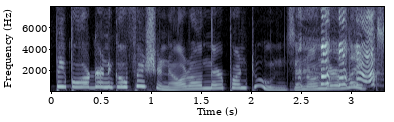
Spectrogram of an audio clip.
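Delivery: put-on a lightly done Minnesotan accent, sunny and chatty. Doing a Minnesotan accent for a podcast accent game. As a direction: lay on the Minnesota vowels, cheerful.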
